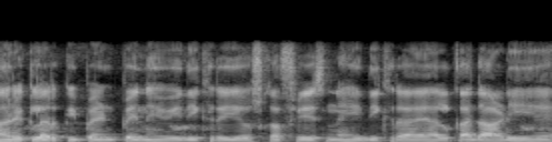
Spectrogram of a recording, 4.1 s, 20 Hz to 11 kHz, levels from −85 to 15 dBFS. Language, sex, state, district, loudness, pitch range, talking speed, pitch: Hindi, male, Gujarat, Valsad, -16 LUFS, 120-125 Hz, 260 wpm, 125 Hz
